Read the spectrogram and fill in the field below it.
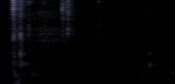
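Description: A few quick computer keyboard keystrokes while commands are entered into a Cisco router in Packet Tracer: a short cluster of clicks, then a pause and a couple of fainter taps, close and quiet.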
